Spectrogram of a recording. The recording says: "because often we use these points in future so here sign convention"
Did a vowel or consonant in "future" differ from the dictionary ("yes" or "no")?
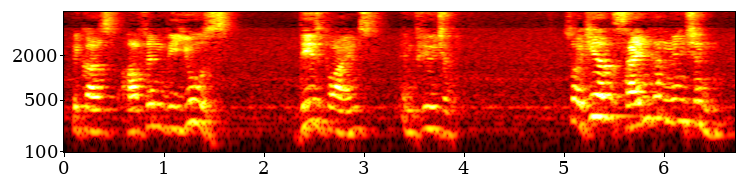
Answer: no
